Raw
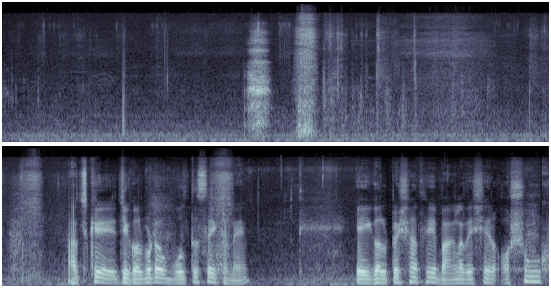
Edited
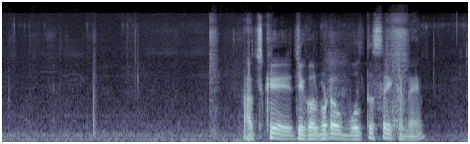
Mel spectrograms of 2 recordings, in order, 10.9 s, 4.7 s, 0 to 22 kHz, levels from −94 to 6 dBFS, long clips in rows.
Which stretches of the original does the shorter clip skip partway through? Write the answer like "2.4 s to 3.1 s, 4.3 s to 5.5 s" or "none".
2.4 s to 5.8 s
